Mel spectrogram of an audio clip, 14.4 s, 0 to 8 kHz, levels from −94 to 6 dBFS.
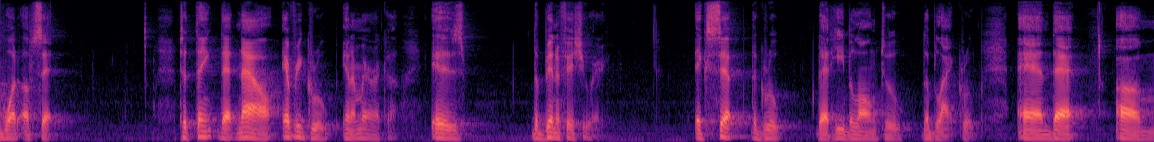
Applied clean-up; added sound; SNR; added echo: none; none; none; none.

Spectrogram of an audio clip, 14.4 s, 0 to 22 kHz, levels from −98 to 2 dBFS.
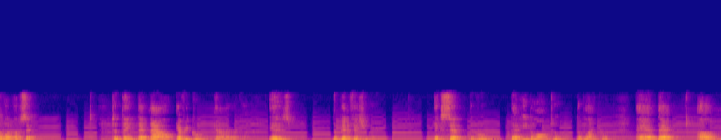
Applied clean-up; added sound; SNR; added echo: none; Wind instrument, woodwind instrument; 18 dB; reverberation time 0.7 s.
